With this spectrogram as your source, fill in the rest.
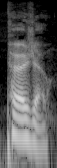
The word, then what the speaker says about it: Peugeot: What's Peugeot?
